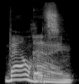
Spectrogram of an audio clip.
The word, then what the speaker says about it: Valheim: I mean, anytime EI is in a word that's not from the English language, it's pronounced Heim. – Valheim.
